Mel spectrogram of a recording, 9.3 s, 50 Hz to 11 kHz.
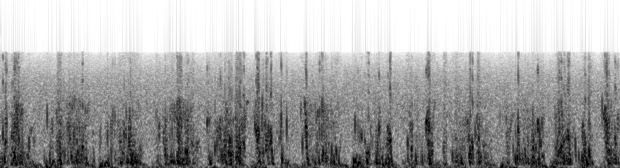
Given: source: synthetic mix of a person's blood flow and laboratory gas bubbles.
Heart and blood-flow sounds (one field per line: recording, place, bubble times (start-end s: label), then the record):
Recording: Doppler ultrasound of blood flow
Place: precordium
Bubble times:
0.00-0.53 s: bubbles
0.62-1.43 s: bubbles
1.46-1.53 s: bubbles
1.57-2.15 s: bubbles
2.31-3.02 s: bubbles
3.09-3.74 s: bubbles
3.78-4.37 s: bubbles
4.49-5.12 s: bubbles
5.26-5.92 s: bubbles
6.07-6.72 s: bubbles
6.76-7.38 s: bubbles
7.46-8.19 s: bubbles
8.29-8.93 s: bubbles
9.00-9.32 s: bubbles
From the record:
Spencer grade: 4 (maximum detectable bubble signal sounding continuously throughout systole and diastole of every cardiac period, and overriding the amplitude of the normal cardiac signals)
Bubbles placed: anywhere in the cardiac cycle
